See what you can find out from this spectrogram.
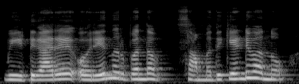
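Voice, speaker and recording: A woman voicing a calm young man who speaks softly and gently. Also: a little high, close to an everyday voice. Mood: gentle. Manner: soft, gentle, unhurried. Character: calm young man, soft-spoken groom-to-be.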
